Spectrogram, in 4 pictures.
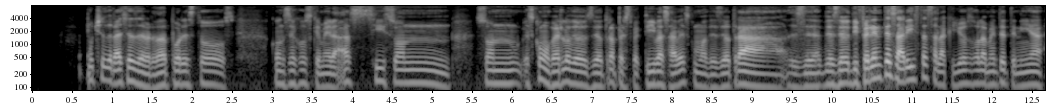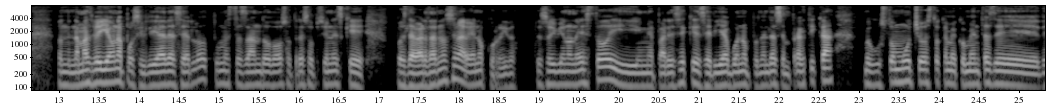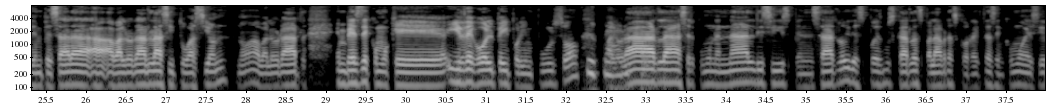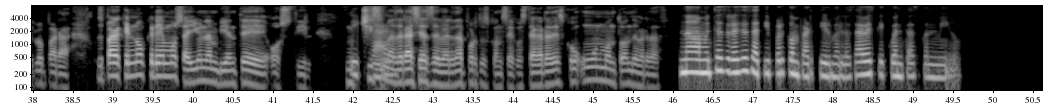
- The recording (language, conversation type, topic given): Spanish, advice, ¿Qué tipo de celos sientes por las interacciones en redes sociales?
- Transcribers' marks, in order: other background noise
